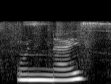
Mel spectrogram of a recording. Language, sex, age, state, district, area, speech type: Nepali, female, 18-30, West Bengal, Kalimpong, rural, spontaneous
